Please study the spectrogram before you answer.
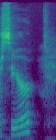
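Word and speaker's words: seiðr: So I'm pretty sure that Ser, S-E-I, that D thing and R, I'm pretty sure it's pronounced Ser or Seer.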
